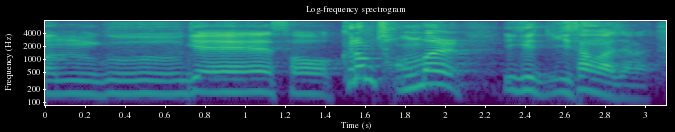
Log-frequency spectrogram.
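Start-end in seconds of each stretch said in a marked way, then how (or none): 0.0-1.5 very low, softer, dragging slow; slow, low hymn-like drawl on 전국에서; drawn-out hymn line. Shown as a demonstration. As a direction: stretch 전국에서 out syllable by syllable, low and soft. Demonstrating how a hymn is sung.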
